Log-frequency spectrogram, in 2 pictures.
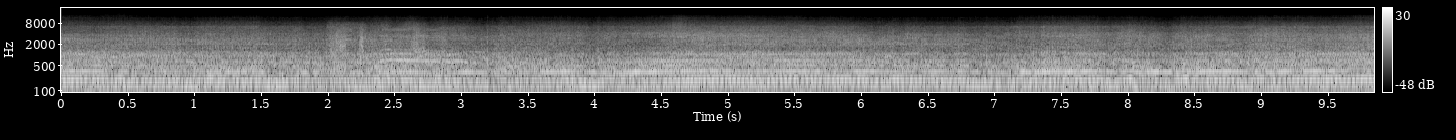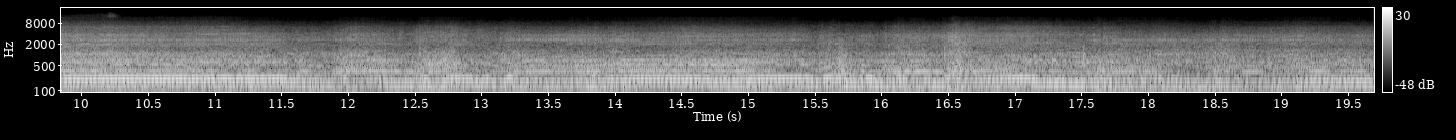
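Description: A quad bike engine roars and revs up and down close by.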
